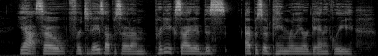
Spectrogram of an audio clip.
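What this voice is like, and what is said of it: Slightly hoarse voice. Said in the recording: “I'm coming down from a pretty terrible cough. So there's a bit of a hoarseness in my voice.”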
